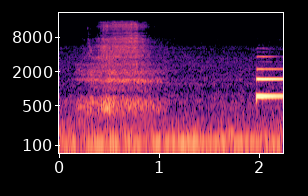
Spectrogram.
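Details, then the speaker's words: 2003 Ford F-150, towed in with a flat battery after sitting about 8 months, cab during code scan with key on: quiet cab, then a clean steady electronic chime that keeps sounding; normal seatbelt reminder chime. "Wow, that's really annoying Ford. I'm not going anywhere yet."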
